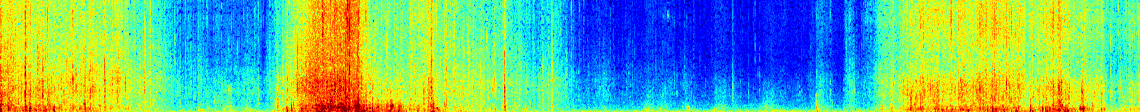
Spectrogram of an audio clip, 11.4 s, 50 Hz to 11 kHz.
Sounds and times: Frozen tarp 0:00.0 - 0:05.8
Crunch 0:00.0 - 0:11.4
Frozen tarp 0:08.6 - 0:11.4
ice creaks 0:08.9 - 0:11.4

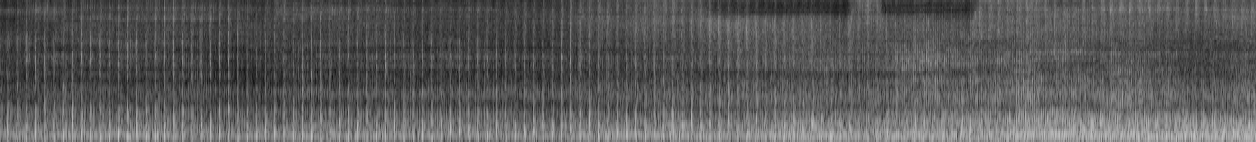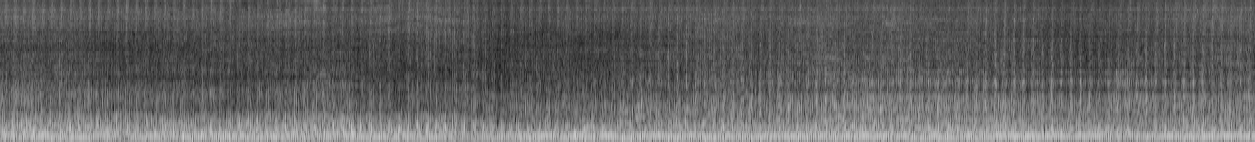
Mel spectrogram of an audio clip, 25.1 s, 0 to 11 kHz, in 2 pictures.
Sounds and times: helecopter 0:00.0 - 0:25.1
wind 0:00.0 - 0:25.1

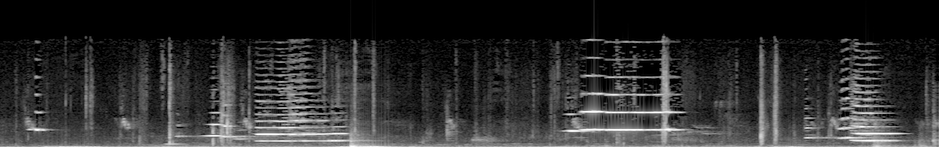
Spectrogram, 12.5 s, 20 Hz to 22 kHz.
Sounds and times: Opening and closing a rusty gate 0:00.4 - 0:00.8
Opening and closing a rusty gate 0:02.3 - 0:05.3
Opening and closing a rusty gate 0:07.5 - 0:09.3
Opening and closing a rusty gate 0:10.7 - 0:12.5

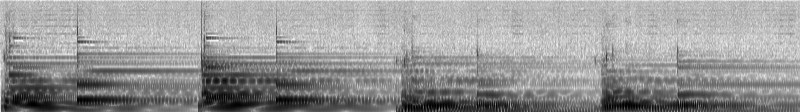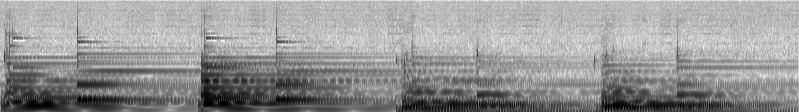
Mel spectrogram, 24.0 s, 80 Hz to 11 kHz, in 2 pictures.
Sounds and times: Keyboard / Rhodes 0:00.0 - 0:23.9

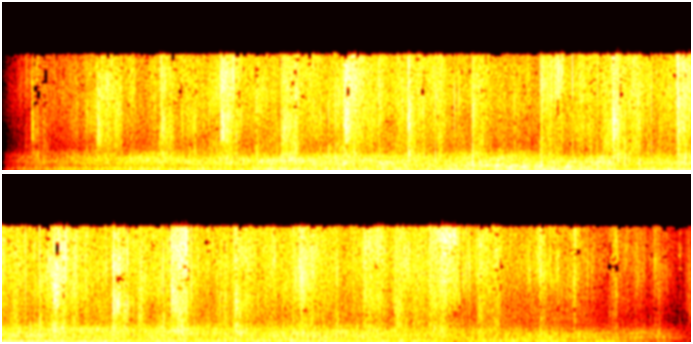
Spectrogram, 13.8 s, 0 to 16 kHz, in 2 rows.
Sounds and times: helicopter overheading 0:00.0 - 0:13.7
footsteps along a dirt road 0:00.0 - 0:13.7

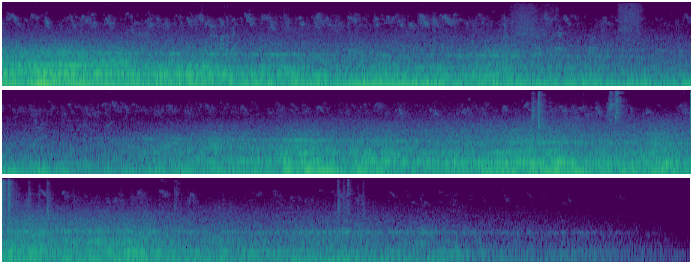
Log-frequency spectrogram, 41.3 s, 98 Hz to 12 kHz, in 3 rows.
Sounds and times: Military Aircrafts 0:00.0 - 0:40.2
Birds 0:00.0 - 0:40.9

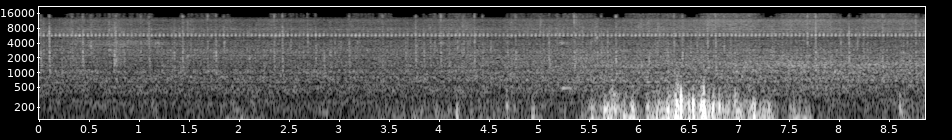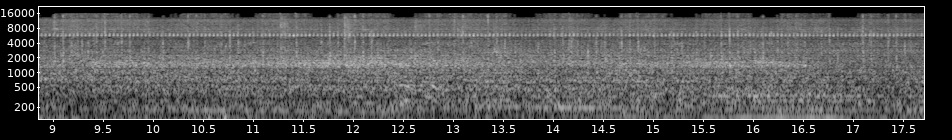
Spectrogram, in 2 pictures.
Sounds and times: bird is singing not very far away 0:05.1 - 0:05.8

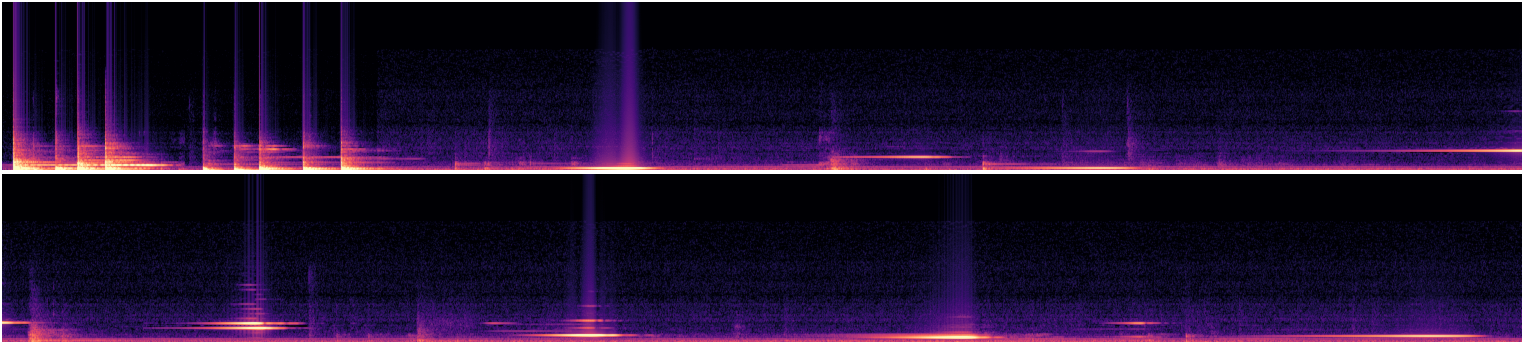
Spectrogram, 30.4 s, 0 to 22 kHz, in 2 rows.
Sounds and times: PA microphone feedback 0:05.2 - 0:06.8
PA microphone feedback 0:07.6 - 0:11.7
PA microphone feedback 0:12.9 - 0:18.4
PA microphone feedback 0:19.8 - 0:21.9
PA microphone feedback 0:23.2 - 0:30.2

